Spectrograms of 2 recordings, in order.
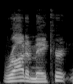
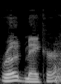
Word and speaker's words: Rodemaker: I realize now that I've been mispronouncing Tate's name, Rodemaker, not Roadmaker. I don't know.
